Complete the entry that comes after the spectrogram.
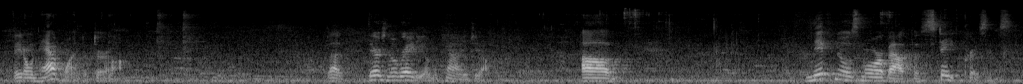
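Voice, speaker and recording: A woman giving an informal workshop talk as a volunteer presenter, conversational and inclined to tell stories. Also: lowish voice. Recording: echoey room with clear background noise.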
